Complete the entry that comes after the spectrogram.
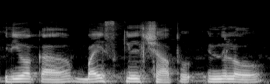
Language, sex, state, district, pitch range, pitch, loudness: Telugu, male, Andhra Pradesh, Chittoor, 115-130 Hz, 125 Hz, -15 LUFS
